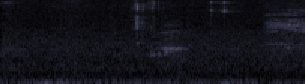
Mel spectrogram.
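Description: Near silence with a few faint computer clicks about a second in, from a keyboard shortcut or mouse click that saves and runs the program.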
